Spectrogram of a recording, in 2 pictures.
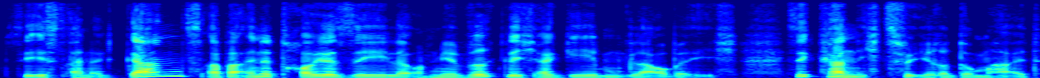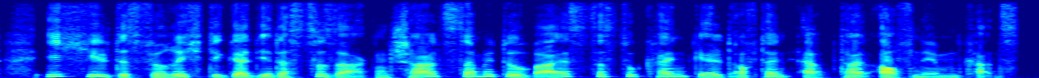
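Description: A man's voice: lowish voice, big pitch swings, fairly quick, few pauses, no room sound, clean studio sound. A man reading an audiobook voices a flippant young man who talks in a breezy, sardonic way. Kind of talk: audiobook character voice.

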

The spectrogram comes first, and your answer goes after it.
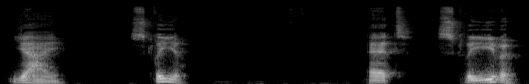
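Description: A man teaching vocabulary, saying each word slowly and then repeating it. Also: deep voice. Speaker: language teacher. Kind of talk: slow vocabulary drill reading.

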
